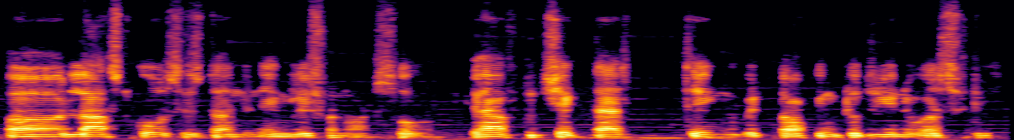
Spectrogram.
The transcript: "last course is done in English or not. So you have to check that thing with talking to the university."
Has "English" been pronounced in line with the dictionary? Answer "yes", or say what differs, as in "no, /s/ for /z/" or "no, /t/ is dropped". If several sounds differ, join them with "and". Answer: yes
